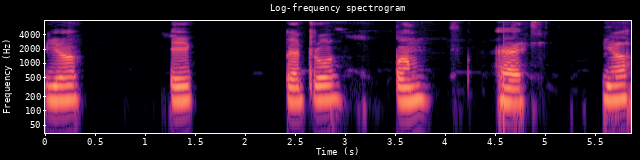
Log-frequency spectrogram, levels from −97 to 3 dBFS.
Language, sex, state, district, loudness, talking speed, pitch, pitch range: Hindi, male, Bihar, Lakhisarai, -25 LUFS, 70 wpm, 170 Hz, 155-175 Hz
